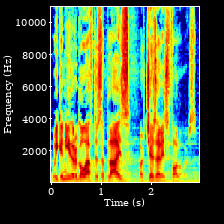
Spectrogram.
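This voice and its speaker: An actor playing a cool, formal strategist in a video game. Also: male voice, mid-range voice, expressive, a little fast, a bit bright, lightly acted. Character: cool, formal male Italian strategist and adviser. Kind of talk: dramatic video game acting. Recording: long hall reverb, faint music.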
